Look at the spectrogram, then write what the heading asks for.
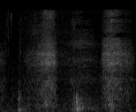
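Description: Two breathy nasal sniffs, each a short hissing inhale with a brief pause between them, fairly quiet and with no talking.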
